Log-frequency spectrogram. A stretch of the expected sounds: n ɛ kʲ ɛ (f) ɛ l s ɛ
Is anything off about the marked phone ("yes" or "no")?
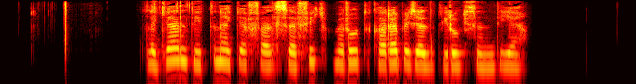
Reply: no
